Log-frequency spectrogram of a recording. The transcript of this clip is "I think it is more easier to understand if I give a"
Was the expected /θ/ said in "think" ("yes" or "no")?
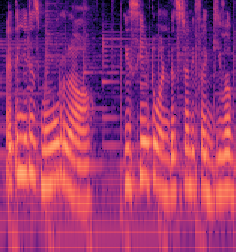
no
